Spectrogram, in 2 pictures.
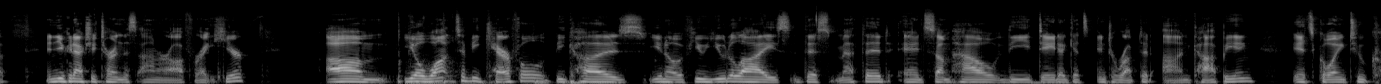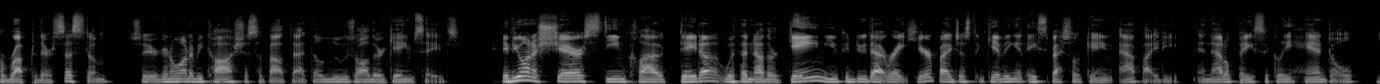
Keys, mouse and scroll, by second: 0.8 click, 18.7-20.7 scroll, 23.9 click.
